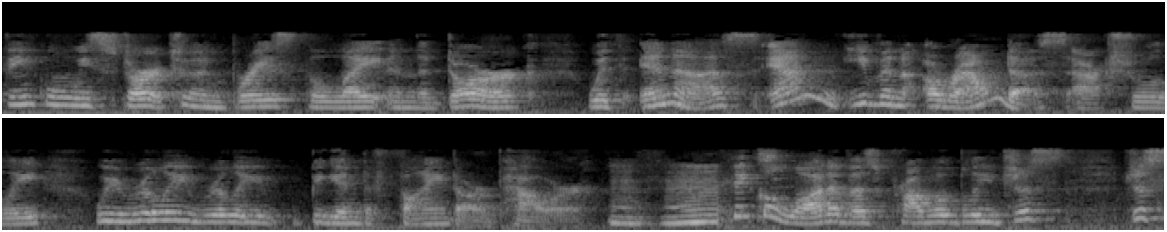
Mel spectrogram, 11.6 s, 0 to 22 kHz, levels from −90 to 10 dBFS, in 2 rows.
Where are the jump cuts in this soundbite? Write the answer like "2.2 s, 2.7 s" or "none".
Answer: 9.4 s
